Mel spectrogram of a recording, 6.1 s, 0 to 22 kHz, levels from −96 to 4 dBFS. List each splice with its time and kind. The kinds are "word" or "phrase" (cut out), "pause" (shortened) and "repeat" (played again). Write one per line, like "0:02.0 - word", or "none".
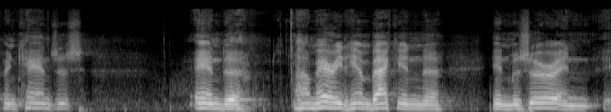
0:02.7 - pause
